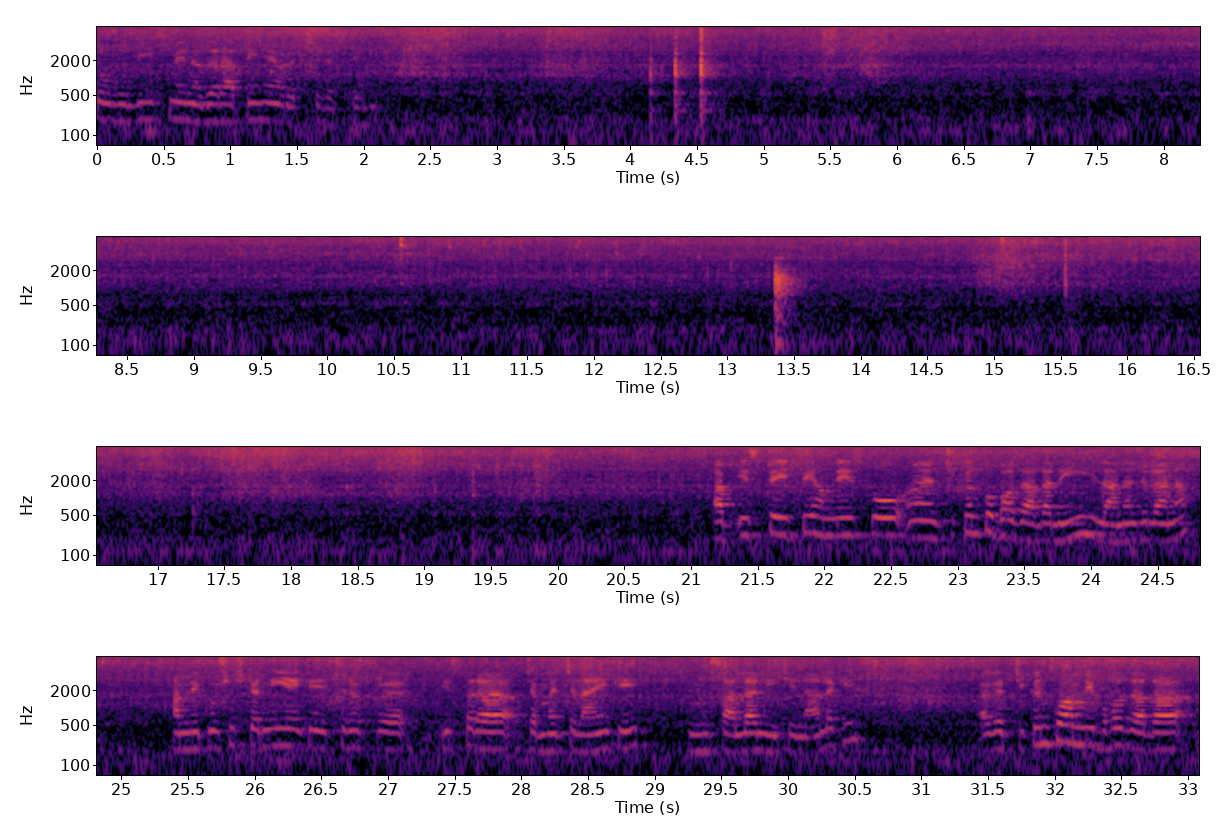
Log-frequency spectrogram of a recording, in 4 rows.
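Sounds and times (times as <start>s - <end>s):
chicken sizzling in oil: 0.0s - 33.0s
wooden spatula knocking pan: 4.1s - 4.8s.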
